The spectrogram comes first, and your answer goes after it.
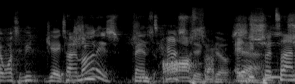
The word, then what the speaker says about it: Taimane: Tamine. She's from here. Oh, Taimane. Taimane.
